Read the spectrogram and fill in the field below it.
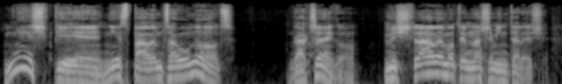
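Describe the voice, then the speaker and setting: A man voicing a grumbling, sleepless young merchant who talks quickly in an audiobook. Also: mid-range voice, huge pitch swings, fairly bright tone, no room sound, studio quality, voice pushed up.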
